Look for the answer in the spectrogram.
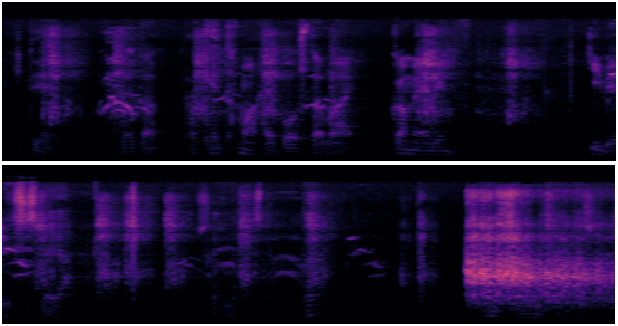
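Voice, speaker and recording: A young man gives casual let's-play commentary, swearing freely and muttering in exasperation. His voice is low and gravelly, but it jumps around a lot in pitch. Loud noise sits behind the recording. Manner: frequent cursing, exasperated muttering. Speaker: gameplay commentator.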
